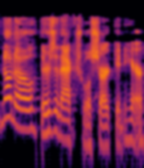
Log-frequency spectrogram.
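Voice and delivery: ordinary talk

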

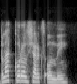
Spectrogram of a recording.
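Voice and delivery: put-on Filipino English accent. Quoting the guy on a snorkeling trip, in a Filipino accent. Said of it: "Filipino accent".

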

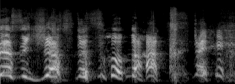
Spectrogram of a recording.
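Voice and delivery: very high, fired-up, amped-up delivery.

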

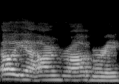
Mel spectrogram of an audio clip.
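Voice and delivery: usual speaking voice

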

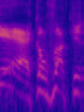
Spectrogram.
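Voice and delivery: put-on swagger. Joking about telling off corporate pressure: mock bravado. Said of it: "I'm saying that with a bunch of bravado".

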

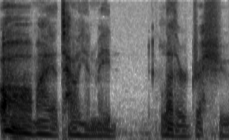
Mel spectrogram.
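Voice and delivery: put-on complaining voice. Retelling a client's gripes on a muddy walk: imitating someone complaining. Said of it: "he's bitching".

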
